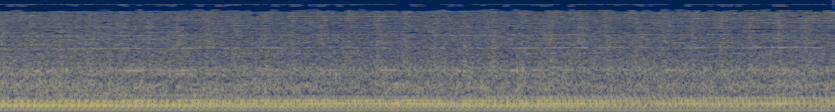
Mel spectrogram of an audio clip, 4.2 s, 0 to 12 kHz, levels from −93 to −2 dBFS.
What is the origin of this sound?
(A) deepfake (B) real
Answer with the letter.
B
